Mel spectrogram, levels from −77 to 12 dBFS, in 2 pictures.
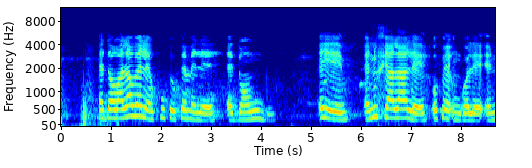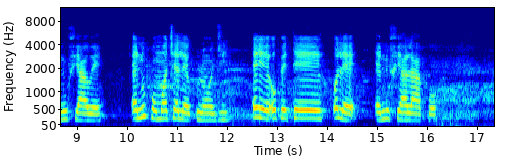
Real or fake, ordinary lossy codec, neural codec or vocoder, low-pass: real; AAC, 48 kbps; none; 7.2 kHz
